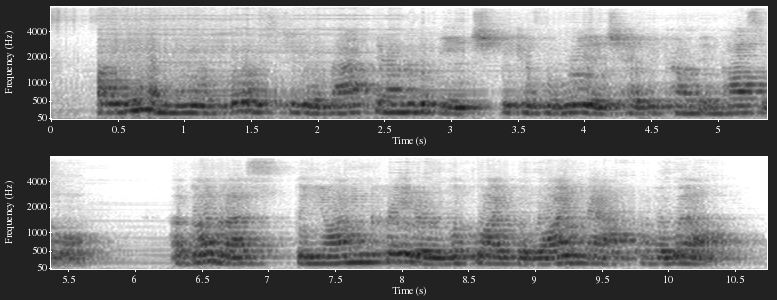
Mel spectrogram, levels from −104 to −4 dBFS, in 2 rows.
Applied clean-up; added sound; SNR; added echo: neural separator model SepFormer DNS4.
